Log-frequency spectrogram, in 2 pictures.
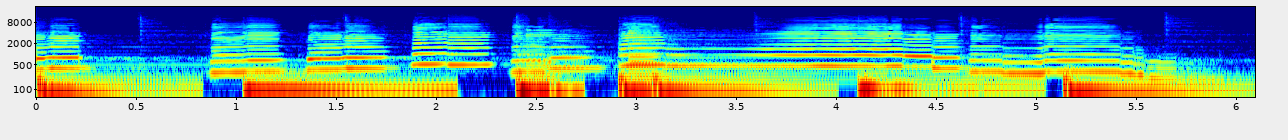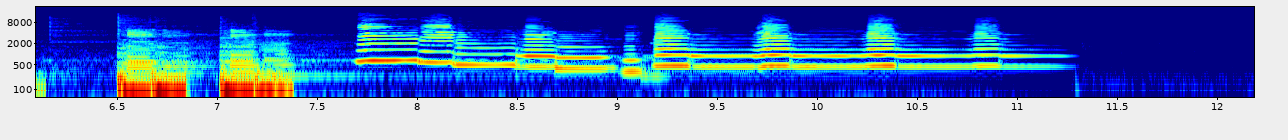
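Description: Saxophone playing a jazzy melody over a backing with heavy low bass notes; for the last few seconds the saxophone carries on alone, then stops about a second before the end.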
